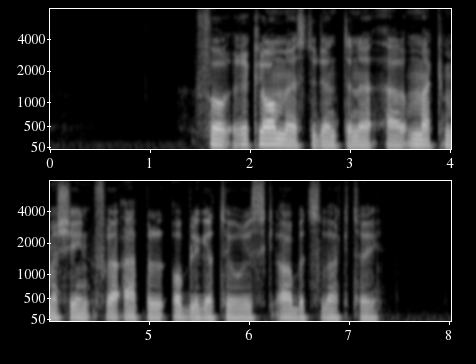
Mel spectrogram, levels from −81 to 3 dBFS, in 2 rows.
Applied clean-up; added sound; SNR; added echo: none; none; none; none.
